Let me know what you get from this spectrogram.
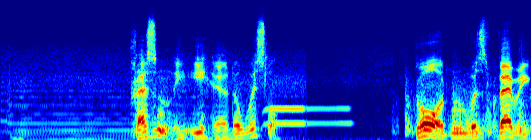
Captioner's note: horn whistling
